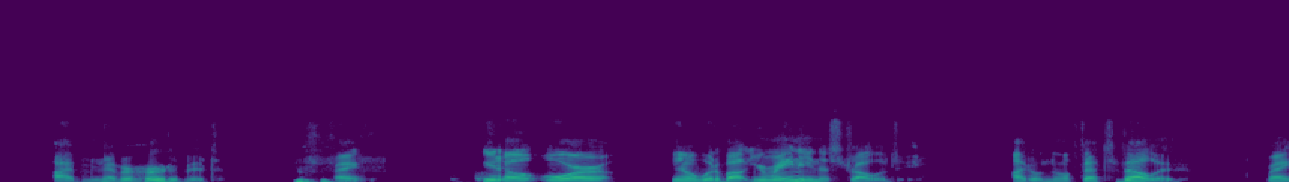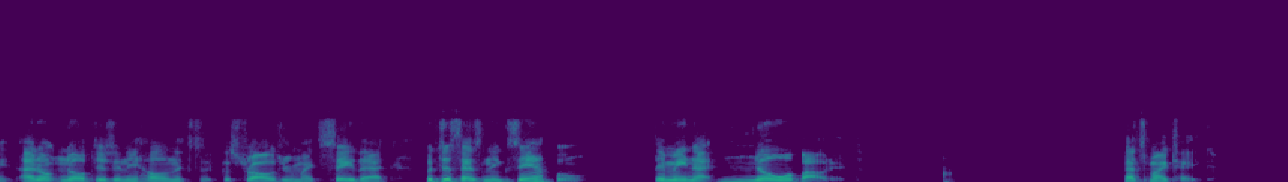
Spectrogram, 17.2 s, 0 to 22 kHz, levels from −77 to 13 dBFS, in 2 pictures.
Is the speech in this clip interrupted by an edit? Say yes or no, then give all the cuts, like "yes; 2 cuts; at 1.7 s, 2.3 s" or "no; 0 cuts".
no; 0 cuts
